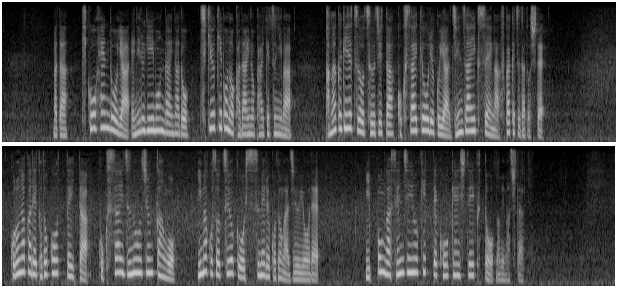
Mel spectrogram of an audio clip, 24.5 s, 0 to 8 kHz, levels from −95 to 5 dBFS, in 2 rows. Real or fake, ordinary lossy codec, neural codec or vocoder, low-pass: real; none; none; 7.2 kHz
